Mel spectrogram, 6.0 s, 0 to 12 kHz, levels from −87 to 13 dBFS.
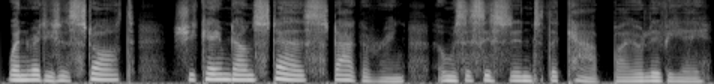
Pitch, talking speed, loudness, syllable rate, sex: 170 Hz, 160 wpm, -19 LUFS, 4.8 syllables/s, female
